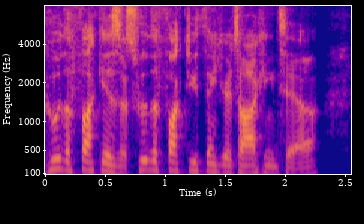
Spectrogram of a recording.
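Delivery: mock-angry shouting, angry outburst. Telling a phone-call story, acting out the uncle's words; imitating an angry uncle. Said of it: "my uncle gets real mad and goes".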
